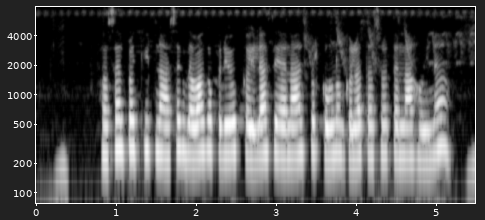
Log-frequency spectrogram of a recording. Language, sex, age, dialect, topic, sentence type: Bhojpuri, female, 18-24, Western, agriculture, question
